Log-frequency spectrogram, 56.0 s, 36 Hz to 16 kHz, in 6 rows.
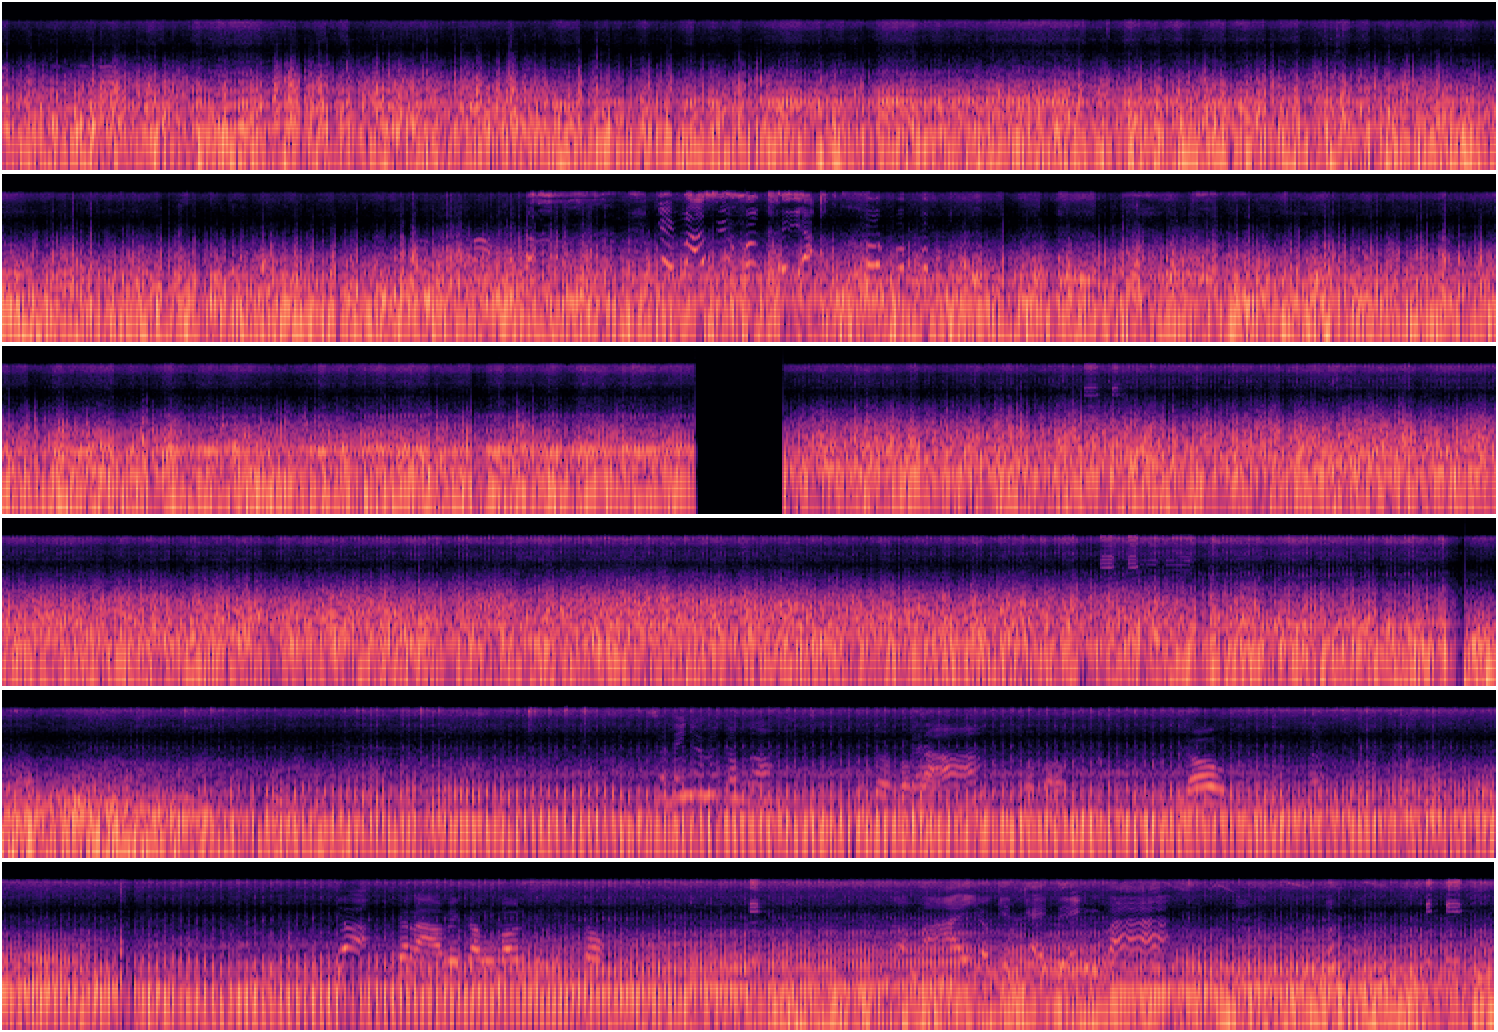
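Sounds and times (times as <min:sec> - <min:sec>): motorcycle engine running: 0:00.0 - 0:23.0, 0:23.7 - 0:56.0
wind buffeting microphone: 0:00.0 - 0:23.0, 0:23.6 - 0:56.0.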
